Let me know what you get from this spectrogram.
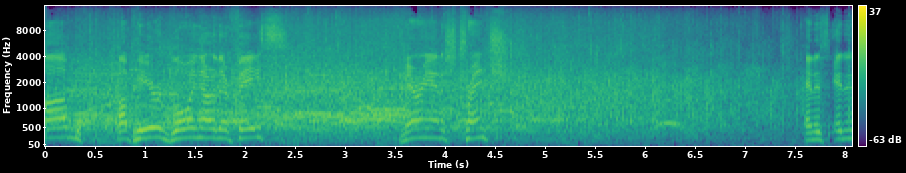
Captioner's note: applause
